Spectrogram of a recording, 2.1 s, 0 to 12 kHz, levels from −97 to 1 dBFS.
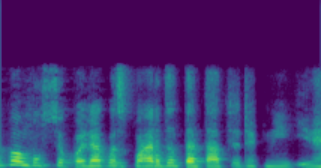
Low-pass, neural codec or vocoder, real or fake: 7.2 kHz; codec, 16 kHz, 0.5 kbps, FunCodec, trained on Chinese and English, 25 frames a second; fake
